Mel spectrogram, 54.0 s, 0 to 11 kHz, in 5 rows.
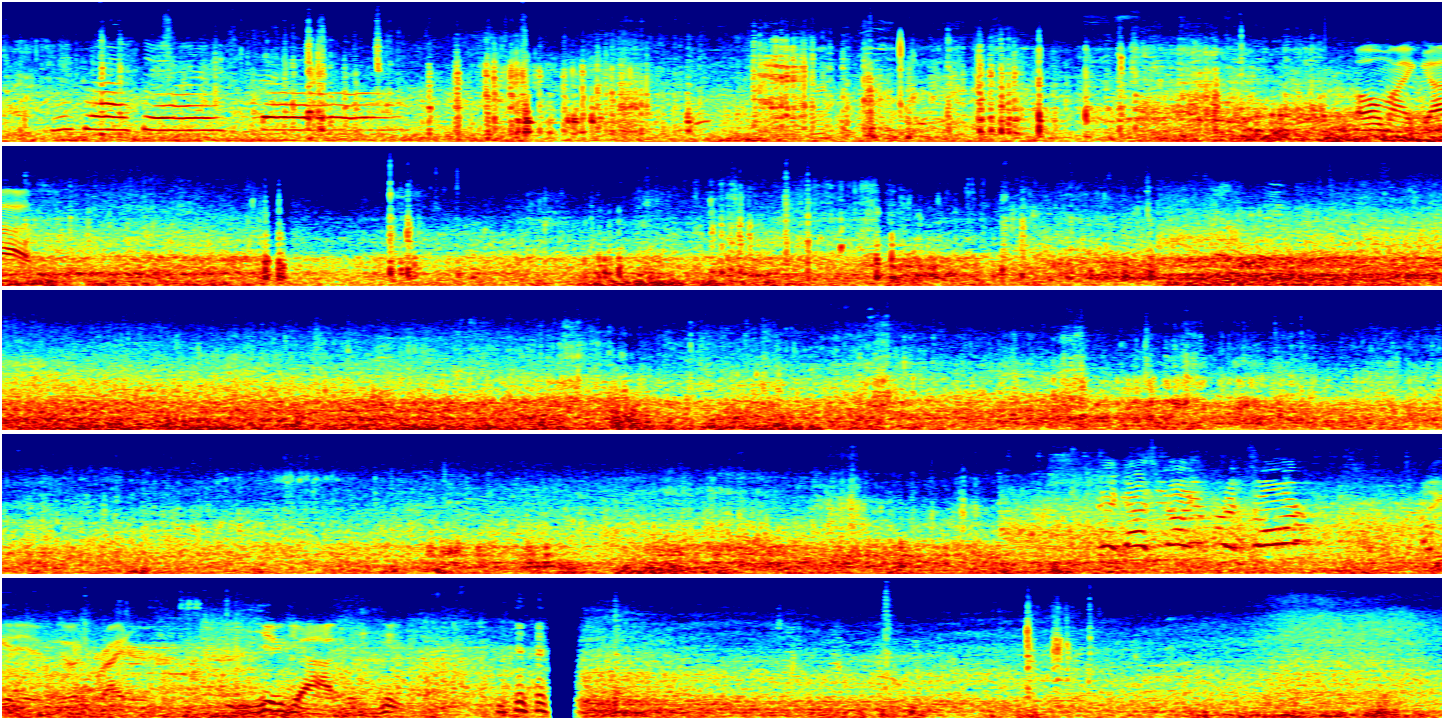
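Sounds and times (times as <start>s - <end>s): skateboard wheels rolling on pavement: 0.0s - 54.0s
wind buffeting microphone: 0.0s - 54.0s
skateboard wheels knocking on cracks: 0.3s - 9.9s, 13.6s - 19.7s, 50.6s - 51.6s.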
